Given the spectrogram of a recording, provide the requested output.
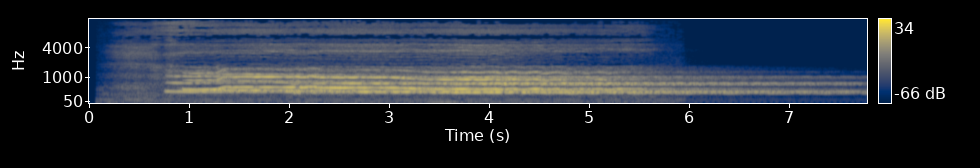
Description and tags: harmonized singing sigh
Simple layered female vocal with a nice little reverb tail at the end. I scrapped this backup vocal from a song I was working on because it didn't sound right in the mix. Maybe it can be used by one of you, instead of just ending in my virtual trash bin.
Recorded using Ardour with the UA4FX interface and the the t.bone sct 2000 mic.
You are welcome to use them in any project (music, video, art, etc.).
female-vocal, harmony, lament, sigh, singing, woman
